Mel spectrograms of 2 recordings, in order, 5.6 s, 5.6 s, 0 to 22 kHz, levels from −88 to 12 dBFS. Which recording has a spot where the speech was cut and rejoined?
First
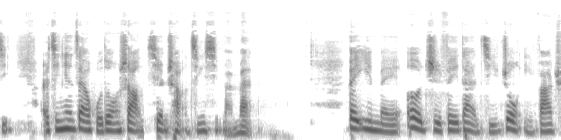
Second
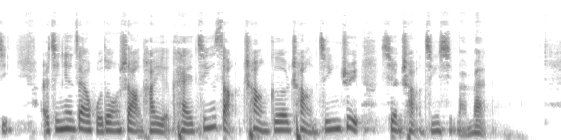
first; 2 cuts; at 1.4 s, 3.4 s

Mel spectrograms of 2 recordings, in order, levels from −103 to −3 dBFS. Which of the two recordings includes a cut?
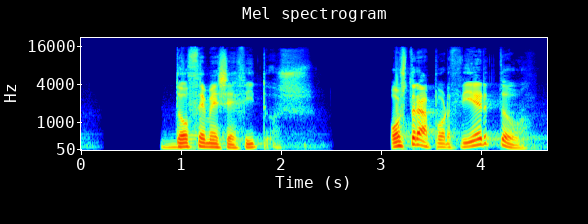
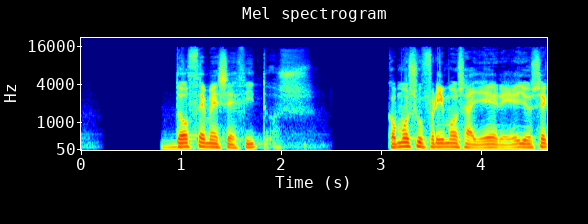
second; 1 cut; at 3.0 s

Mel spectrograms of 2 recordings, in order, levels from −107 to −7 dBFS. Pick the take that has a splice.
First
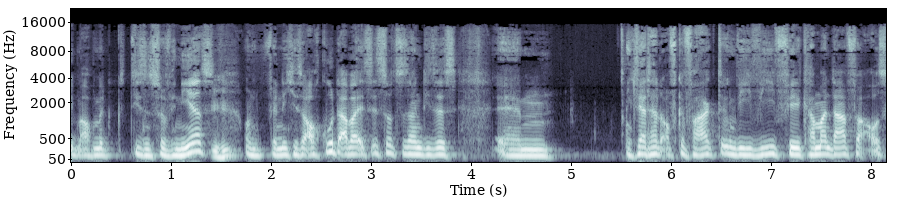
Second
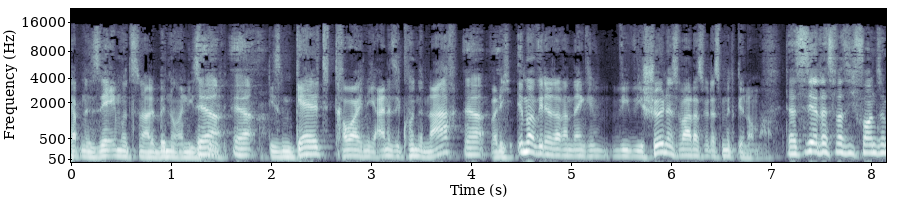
first; 2 cuts; at 1.7 s, 4.2 s

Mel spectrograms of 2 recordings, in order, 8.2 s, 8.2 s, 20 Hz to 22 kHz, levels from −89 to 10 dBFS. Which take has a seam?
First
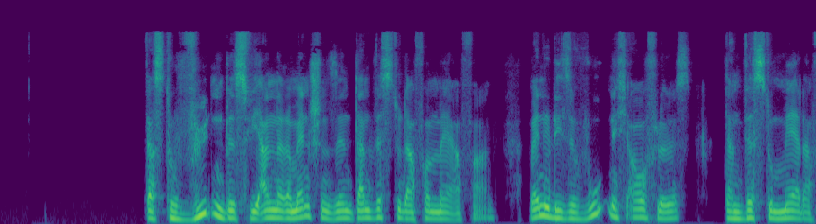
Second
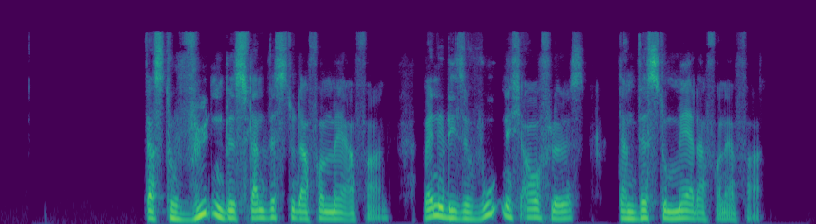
second; 1 cut; at 2.5 s

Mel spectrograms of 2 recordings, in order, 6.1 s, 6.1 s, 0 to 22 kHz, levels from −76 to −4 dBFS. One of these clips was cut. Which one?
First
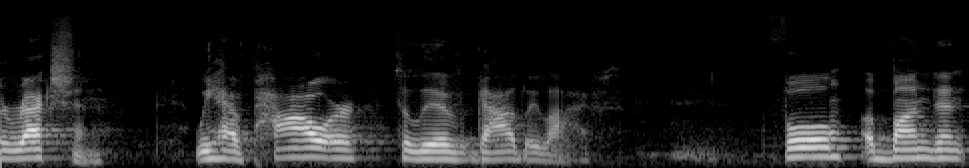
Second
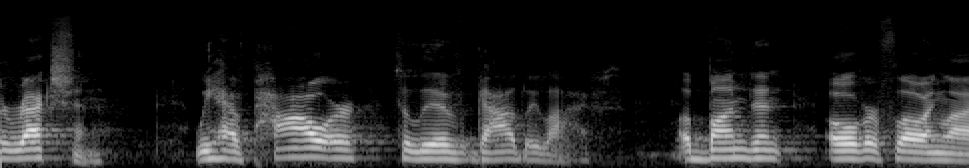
second; 1 cut; at 4.2 s

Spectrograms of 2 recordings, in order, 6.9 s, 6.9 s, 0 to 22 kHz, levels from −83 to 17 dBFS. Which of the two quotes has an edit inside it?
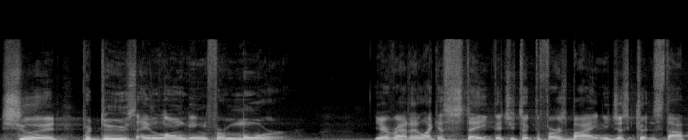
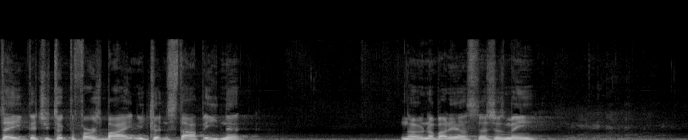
second; 1 cut; at 1.5 s

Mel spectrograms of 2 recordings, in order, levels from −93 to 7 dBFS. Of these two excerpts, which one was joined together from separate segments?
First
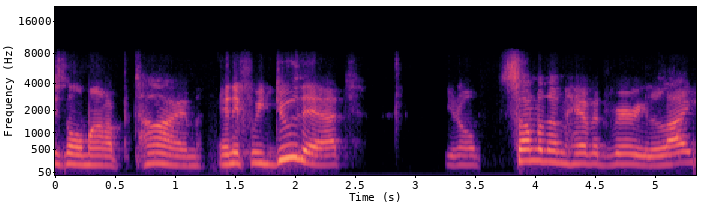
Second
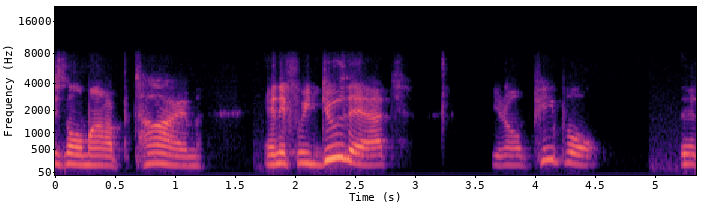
first; 2 cuts; at 1.3 s, 3.5 s

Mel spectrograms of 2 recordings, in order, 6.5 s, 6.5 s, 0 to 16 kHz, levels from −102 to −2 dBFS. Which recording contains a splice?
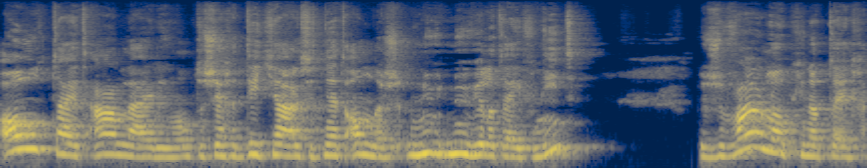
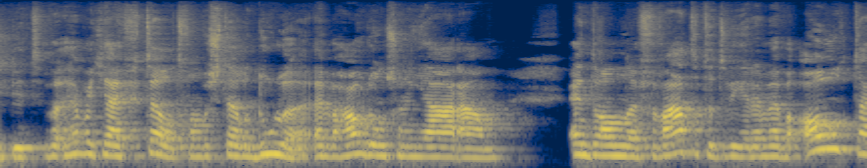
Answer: first; 1 cut; at 5.2 s

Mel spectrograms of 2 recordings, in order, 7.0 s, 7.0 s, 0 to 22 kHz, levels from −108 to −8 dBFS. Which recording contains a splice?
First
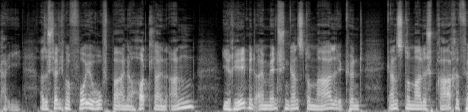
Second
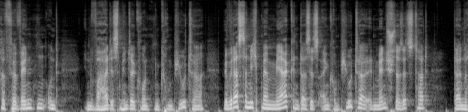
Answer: first; 1 cut; at 5.0 s

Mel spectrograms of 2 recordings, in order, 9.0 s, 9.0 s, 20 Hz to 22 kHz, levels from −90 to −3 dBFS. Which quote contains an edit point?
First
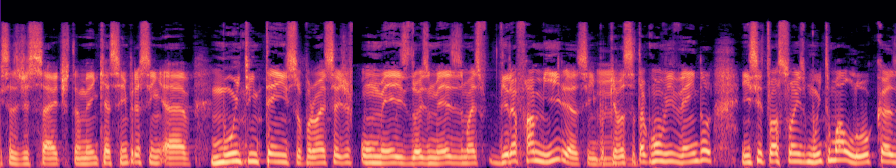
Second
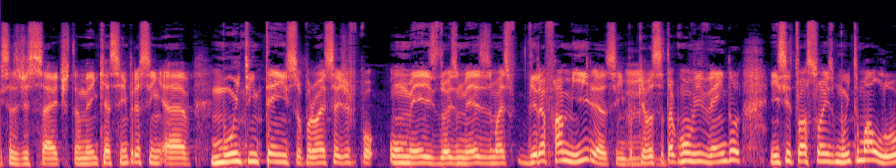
first; 1 cut; at 3.5 s

